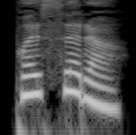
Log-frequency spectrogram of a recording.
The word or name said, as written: ಪಯ್ಸರ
